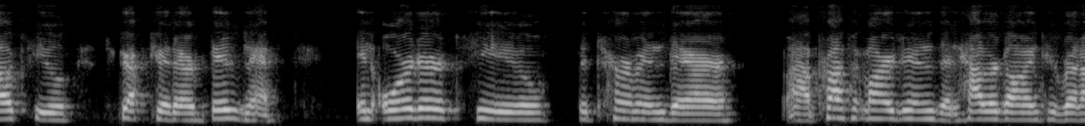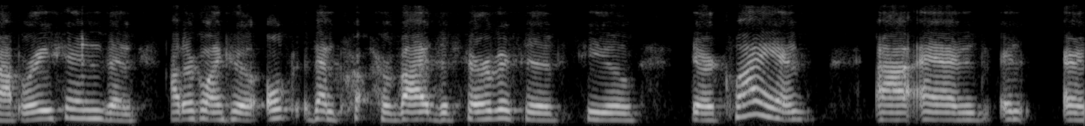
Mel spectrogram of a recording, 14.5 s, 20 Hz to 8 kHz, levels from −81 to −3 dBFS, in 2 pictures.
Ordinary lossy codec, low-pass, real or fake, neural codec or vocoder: Opus, 24 kbps; 7.2 kHz; fake; codec, 16 kHz, 4.8 kbps, FACodec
